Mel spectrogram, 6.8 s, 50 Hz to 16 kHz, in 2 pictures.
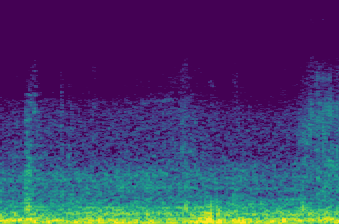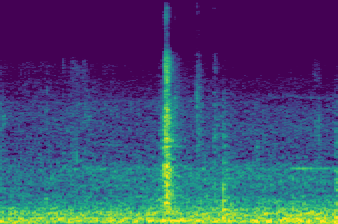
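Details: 1976 Ford F-150 with Motorcraft 2100/2150 carburetor, air cleaner off, just started before idle mixture screw adjustment with vacuum gauge: steady low rumble, even unhurried beat, no knocks or misses; vacuum fairly good; normal idle.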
